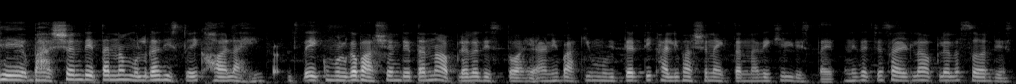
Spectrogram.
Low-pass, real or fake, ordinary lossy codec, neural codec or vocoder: none; real; none; none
